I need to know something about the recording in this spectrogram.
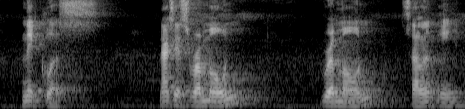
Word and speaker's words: Nicholas: then simone nicholas nicholas you don't say nicolas it's necklace nicholas that is ramon ramon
